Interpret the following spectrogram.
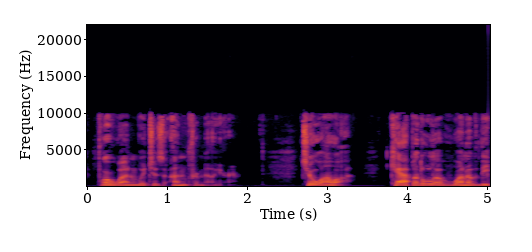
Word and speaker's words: Chihuahua: used to write fondly pronounced chihuahua in London but locally Chihuahua I broke my journey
